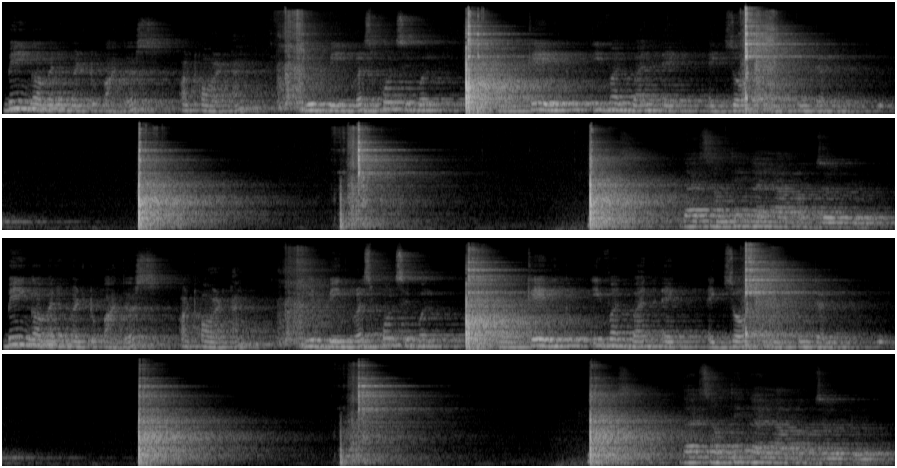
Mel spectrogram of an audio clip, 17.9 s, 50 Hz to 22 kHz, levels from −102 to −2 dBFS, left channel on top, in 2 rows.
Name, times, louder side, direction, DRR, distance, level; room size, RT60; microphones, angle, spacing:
voice 1, 0.0-2.5 3.0-4.3 4.9-8.9, equal, 65° right, 2 dB, 1.1 m, -51 dB
sound 1, 2.7-3.2 4.6-5.1 7.4-7.9 10.3-10.8 12.2-12.8 14.8-15.3, left 5 dB, 30° left, 0.4 m, -39 dB
voice 2, 14.8-15.2 15.7-17.6, left 1 dB, 35° right, -5 dB, 1.8 m, -52 dB
6.9 x 6.7 x 6.8 m, 2.1 s
head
